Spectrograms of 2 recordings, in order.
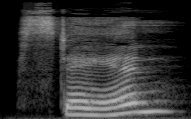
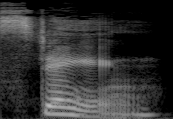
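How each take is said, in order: First: The ending is a short 'in' without the g. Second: The ending is a full 'ing' sound. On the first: The speaker calls it wrong. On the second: The speaker calls it right.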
